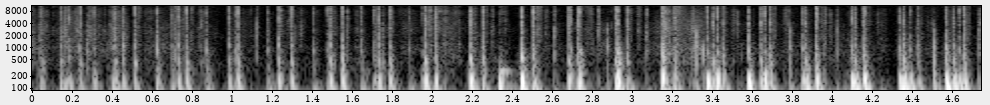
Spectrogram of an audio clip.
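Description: Fingertips rub, brush and flick the paper pages of an open cream paperback book. The result is a quick, uneven run of short, dry rustles and soft flicks, each with a low, muffled thump beneath a faint papery hiss.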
